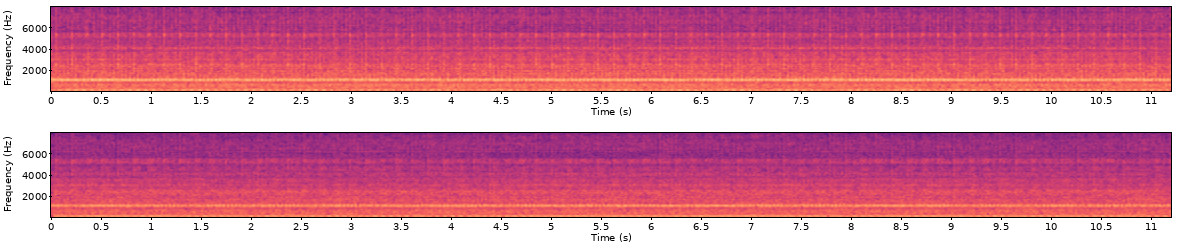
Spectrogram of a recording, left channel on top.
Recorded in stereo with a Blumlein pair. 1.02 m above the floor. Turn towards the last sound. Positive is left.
turn(degrees=65)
